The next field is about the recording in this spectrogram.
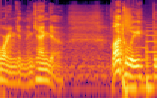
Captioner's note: inhale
